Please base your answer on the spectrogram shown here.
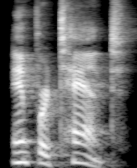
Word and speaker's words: important: Important. Mas a palavra é pronunciada important. Important.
